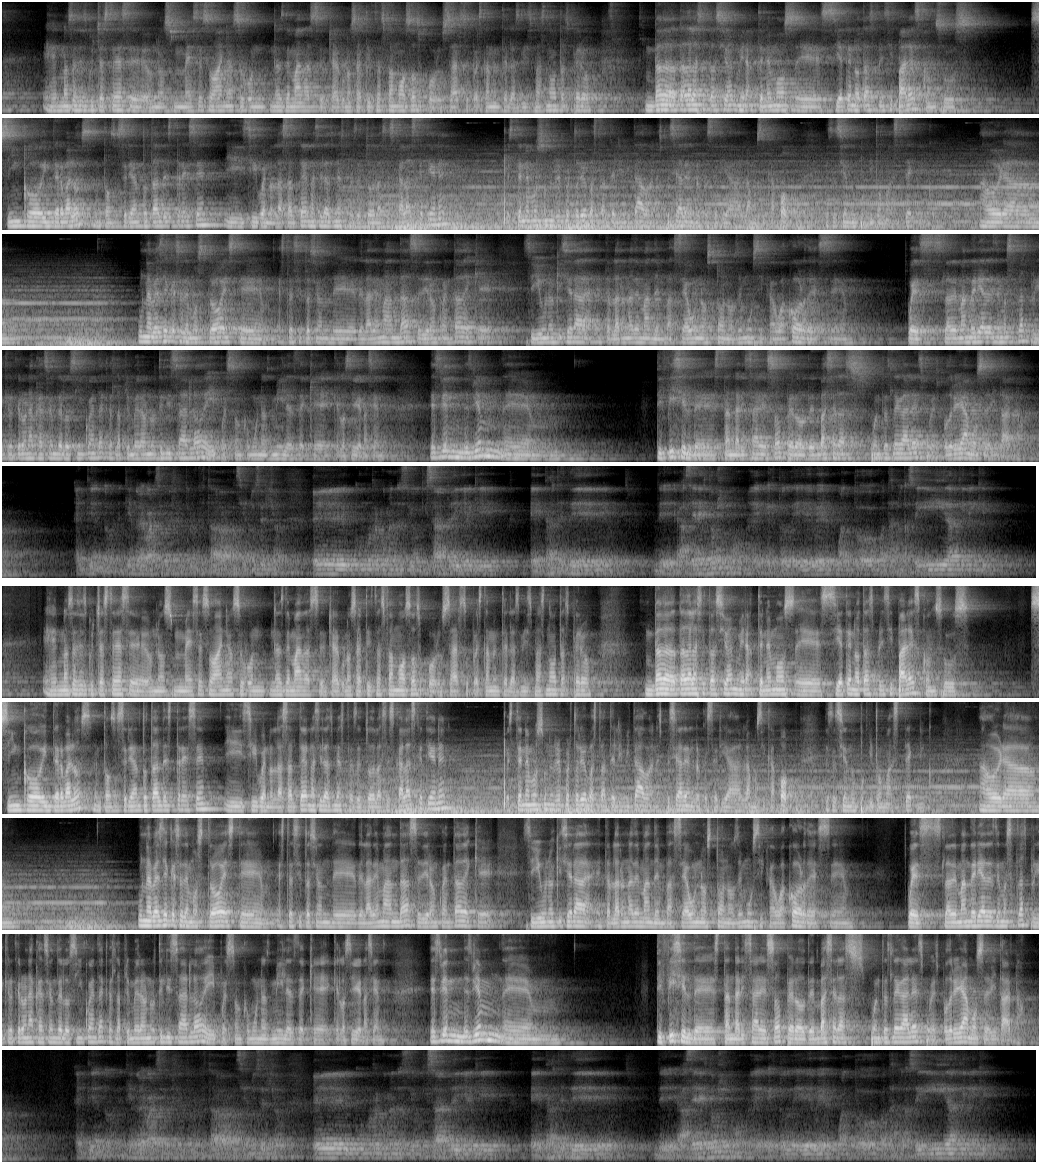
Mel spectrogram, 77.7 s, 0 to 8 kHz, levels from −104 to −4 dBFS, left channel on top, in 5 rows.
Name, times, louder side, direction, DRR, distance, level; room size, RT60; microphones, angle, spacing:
voice 1, 0.6-9.3 9.7-14.5 15.4-22.3 23.1-29.4 30.2-31.4 33.2-38.5 39.0-43.9 44.7-52.8 53.1-55.0 56.5-62.0, right 5 dB, 85° right, 13 dB, 0.5 m, -28 dB
voice 2, 9.1-9.7 63.3-69.7 70.1-71.4 72.0-77.0, right 1 dB, 80° left, -4 dB, 2.7 m, -45 dB
sound 1, 20.5-32.6, equal, 5° left, 2.9 m, -35 dB
11.5 x 6.1 x 5.3 m, 2.2 s
head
